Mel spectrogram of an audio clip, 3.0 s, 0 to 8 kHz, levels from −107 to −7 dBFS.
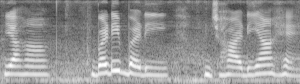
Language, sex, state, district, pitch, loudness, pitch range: Hindi, female, Haryana, Jhajjar, 245 Hz, -16 LUFS, 230-265 Hz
